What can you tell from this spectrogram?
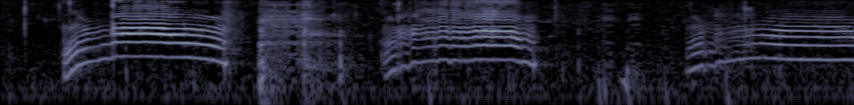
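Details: Domestic cat giving three drawn-out, arching meows, each rising then falling in pitch over about a second, with rich harmonics and short quiet gaps between them. Faint hum sits underneath.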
